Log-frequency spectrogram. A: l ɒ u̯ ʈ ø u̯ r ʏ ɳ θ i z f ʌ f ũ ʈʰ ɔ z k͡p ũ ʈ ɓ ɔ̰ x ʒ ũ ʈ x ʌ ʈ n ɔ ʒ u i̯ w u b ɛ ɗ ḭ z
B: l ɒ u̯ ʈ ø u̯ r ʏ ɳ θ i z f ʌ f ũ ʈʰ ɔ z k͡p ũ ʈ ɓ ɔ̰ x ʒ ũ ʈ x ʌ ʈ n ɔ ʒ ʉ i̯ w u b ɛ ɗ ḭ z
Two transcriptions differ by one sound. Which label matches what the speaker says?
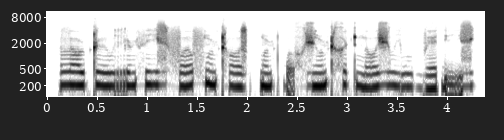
A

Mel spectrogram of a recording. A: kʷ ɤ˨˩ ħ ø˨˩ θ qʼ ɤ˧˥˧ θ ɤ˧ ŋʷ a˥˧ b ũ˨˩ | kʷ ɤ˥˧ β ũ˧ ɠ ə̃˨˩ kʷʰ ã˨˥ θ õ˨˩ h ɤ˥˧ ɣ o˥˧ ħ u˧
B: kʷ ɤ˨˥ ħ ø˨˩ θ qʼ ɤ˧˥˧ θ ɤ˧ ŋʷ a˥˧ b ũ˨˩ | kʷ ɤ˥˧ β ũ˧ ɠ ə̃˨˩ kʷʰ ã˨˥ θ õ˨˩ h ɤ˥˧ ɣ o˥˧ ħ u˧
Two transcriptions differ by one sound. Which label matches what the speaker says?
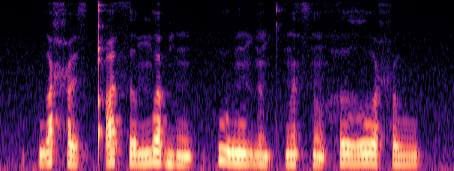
B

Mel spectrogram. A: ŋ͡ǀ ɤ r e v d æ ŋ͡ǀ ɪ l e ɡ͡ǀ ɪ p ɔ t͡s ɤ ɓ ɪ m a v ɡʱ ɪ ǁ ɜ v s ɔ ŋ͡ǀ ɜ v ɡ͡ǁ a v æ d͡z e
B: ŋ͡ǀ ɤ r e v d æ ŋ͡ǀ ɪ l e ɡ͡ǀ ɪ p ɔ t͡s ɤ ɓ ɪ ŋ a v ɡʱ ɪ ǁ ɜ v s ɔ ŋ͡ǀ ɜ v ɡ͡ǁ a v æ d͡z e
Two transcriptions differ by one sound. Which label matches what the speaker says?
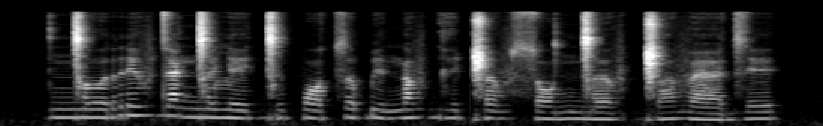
B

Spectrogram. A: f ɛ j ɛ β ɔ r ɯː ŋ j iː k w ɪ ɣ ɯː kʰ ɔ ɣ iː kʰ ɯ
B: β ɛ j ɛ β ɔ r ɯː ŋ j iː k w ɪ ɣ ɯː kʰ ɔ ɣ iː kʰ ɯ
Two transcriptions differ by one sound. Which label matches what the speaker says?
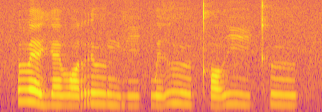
B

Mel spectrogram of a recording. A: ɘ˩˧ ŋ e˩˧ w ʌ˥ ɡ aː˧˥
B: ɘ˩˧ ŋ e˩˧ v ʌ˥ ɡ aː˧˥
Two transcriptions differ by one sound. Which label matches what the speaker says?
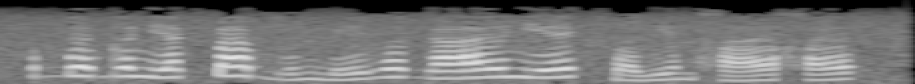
B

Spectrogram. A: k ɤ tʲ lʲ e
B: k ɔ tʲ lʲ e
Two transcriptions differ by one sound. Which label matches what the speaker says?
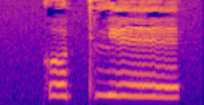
A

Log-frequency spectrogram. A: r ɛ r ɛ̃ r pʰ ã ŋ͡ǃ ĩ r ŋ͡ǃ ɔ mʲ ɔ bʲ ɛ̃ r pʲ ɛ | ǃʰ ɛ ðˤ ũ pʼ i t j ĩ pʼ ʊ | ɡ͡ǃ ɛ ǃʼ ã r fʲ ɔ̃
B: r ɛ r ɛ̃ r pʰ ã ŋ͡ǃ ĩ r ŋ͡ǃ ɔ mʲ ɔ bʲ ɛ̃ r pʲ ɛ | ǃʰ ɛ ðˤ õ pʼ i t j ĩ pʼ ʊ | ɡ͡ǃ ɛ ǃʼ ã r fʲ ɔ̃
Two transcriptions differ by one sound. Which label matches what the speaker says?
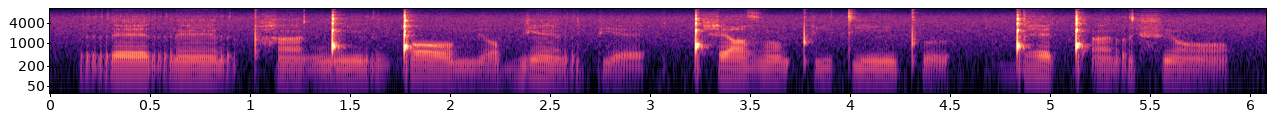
A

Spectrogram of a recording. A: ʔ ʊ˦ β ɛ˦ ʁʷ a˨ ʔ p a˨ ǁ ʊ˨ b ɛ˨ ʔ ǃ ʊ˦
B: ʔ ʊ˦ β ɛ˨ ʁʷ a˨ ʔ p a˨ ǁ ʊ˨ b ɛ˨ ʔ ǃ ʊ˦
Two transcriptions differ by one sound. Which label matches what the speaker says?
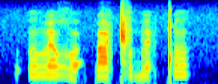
A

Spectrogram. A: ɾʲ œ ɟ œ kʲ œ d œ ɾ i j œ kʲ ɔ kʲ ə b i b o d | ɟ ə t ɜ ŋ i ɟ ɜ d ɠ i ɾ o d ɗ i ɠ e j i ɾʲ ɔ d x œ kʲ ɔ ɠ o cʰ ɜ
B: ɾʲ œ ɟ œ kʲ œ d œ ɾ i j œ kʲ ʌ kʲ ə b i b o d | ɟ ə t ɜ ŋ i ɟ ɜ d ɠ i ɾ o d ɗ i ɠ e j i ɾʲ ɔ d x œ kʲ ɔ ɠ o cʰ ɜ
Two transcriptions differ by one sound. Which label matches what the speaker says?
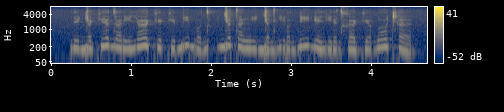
B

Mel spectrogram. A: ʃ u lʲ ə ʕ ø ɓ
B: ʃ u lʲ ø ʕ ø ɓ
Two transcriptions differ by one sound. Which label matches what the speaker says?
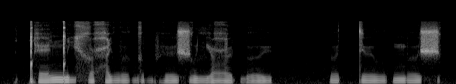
B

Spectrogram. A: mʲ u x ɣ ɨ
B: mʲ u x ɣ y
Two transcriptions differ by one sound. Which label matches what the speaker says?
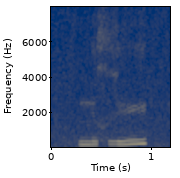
B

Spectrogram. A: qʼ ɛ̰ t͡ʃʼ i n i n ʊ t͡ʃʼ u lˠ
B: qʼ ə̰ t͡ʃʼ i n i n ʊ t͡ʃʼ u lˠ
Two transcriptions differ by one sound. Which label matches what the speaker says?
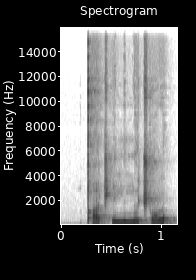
A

